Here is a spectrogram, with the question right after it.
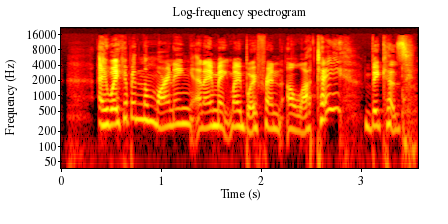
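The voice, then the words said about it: Imitates TikTok influencer girlfriend voice. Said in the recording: “my stay-at-home girlfriends of TikTok voice”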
